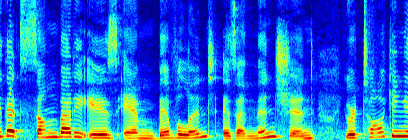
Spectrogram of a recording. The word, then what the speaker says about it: ambivalent: there was the word ambivalent ambivalent notice that the stress goes right here on the second syllable and some synonyms are doubtful uncertain hesitant or unsure now if you say that somebody is ambivalent as I mentioned you're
